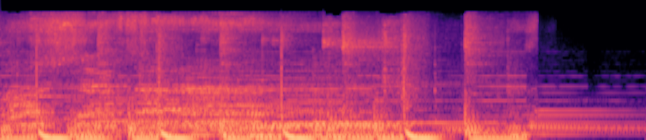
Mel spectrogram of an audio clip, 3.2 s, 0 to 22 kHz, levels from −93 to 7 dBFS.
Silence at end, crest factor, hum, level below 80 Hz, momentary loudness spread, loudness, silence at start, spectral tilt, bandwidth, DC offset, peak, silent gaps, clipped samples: 0 s; 12 dB; none; -18 dBFS; 10 LU; -16 LUFS; 0 s; -5 dB/octave; 16 kHz; under 0.1%; -2 dBFS; none; under 0.1%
